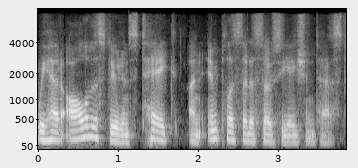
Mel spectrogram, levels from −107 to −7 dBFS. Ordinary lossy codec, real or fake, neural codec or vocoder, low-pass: AAC, 32 kbps; real; none; 7.2 kHz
